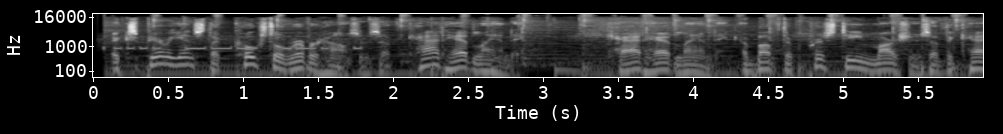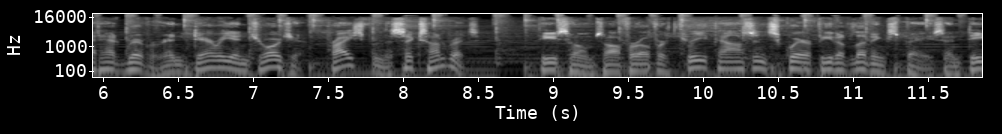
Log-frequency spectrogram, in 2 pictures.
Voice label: Retail Radio; Cathead Landing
